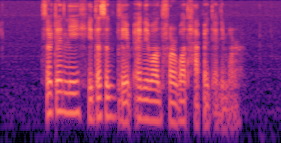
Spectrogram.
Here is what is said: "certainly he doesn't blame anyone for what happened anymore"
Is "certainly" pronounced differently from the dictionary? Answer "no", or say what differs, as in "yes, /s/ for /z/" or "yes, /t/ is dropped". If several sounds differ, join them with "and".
no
